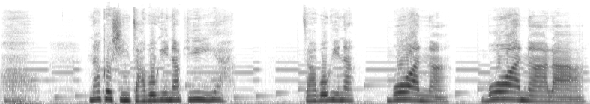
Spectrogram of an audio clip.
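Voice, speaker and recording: A woman playing a superstitious, fretting old grandmother in a radio drama, with a Taiwanese accent and drawn-out exclamations. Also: a little high, faint music behind. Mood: fretful.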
